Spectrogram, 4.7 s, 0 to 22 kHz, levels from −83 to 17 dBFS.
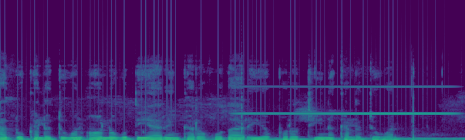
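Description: Throughout the speech runs a faint, regular ticking that blurs into a buzz near 23.4 Hz, louder when the speech is louder. This is a filter restarted on every block: it drops its state and begins each block, which fits a 2048-sample buffer, from silence.

From 2.26 s, just after "oo lagu diyaarin karo", a thin, steady whistle at 4.2 kHz sits about 10 dB below the speech, swelling and fading slowly, until the end. This is a feedback whistle, likely from a loudspeaker-to-microphone loop poised right at the edge of feedback.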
